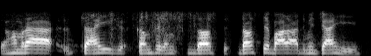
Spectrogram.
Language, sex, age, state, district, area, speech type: Maithili, male, 18-30, Bihar, Madhubani, rural, conversation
